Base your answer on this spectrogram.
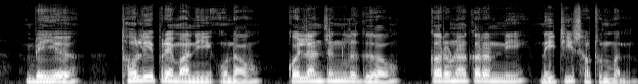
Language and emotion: Bodo, neutral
